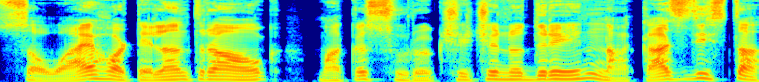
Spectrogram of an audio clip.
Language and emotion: Goan Konkani, fearful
